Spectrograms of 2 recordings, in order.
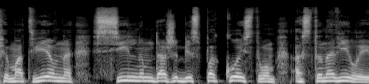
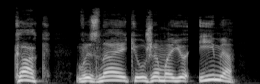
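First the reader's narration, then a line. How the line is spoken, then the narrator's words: Joyful, smiling. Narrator (Russian): улыбнулся он радостно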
